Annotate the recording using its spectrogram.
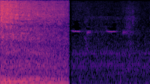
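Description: A motor vehicle passing close by, engine and tyre noise loud, cut off abruptly just under a second in, leaving faint outdoor quiet.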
